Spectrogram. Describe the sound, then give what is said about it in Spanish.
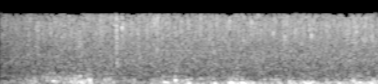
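Steady rain pours during a mountain thunderstorm. It forms a dense, continuous hiss with a low rumbling undertone throughout, and no voices are heard. “Escalan mientras las montañas se cubren con nubes de tormenta.”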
